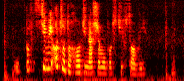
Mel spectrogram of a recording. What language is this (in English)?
Polish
